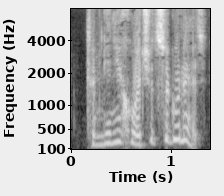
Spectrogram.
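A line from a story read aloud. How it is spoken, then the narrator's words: Frightened girl's babble. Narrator (Russian): испуганно пролепетала девица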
